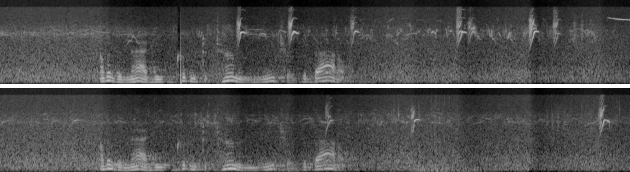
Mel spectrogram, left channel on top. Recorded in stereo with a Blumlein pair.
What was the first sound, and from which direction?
A man speaking, 10° left.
